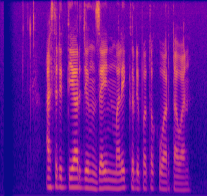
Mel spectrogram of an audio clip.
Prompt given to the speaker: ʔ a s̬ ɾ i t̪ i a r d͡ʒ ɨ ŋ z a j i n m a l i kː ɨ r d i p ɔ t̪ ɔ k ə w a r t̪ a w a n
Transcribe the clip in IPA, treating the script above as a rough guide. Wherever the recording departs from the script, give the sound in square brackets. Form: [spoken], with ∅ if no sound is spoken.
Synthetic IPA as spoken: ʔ a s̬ ɾ i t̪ i a r d͡ʒ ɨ ŋ z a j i n m a l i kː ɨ r d i p ɔ t̪ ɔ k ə w a r t̪ a w a n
